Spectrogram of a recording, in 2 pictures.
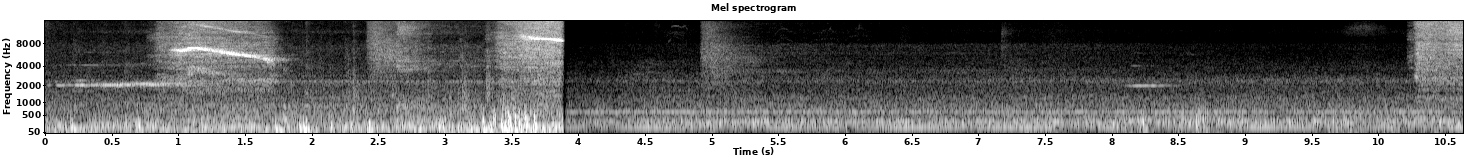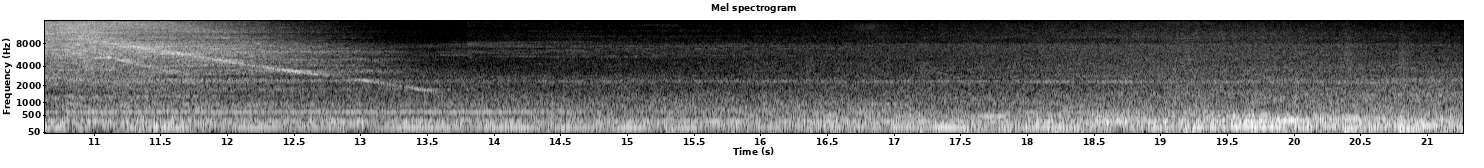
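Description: Transperth A-series electric multiple-unit train at a platform. It runs in with brake noise and high falling squeals, and the sound cuts off abruptly about four seconds in. The stopped train then hums steadily, with a burst of air hiss and a long falling whistle about ten seconds in, and a rising motor whine near the end as it pulls away.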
